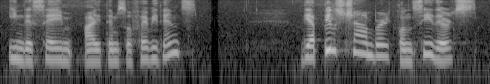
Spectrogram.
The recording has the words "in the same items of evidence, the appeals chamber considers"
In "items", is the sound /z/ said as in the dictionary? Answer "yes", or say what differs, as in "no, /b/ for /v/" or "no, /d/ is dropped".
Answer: no, /s/ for /z/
